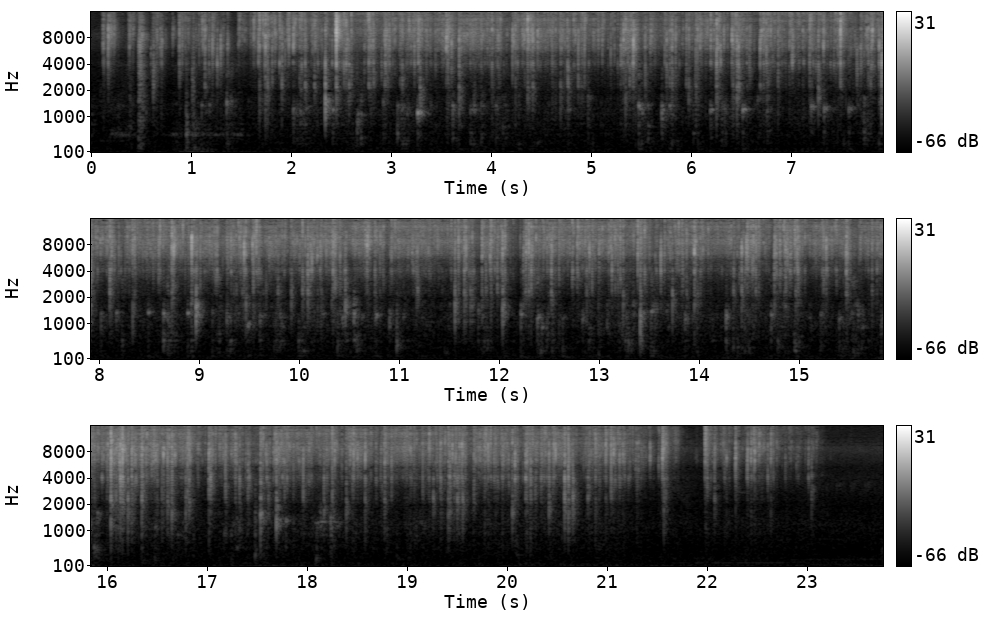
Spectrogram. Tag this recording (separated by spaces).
Liquid concrete glug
